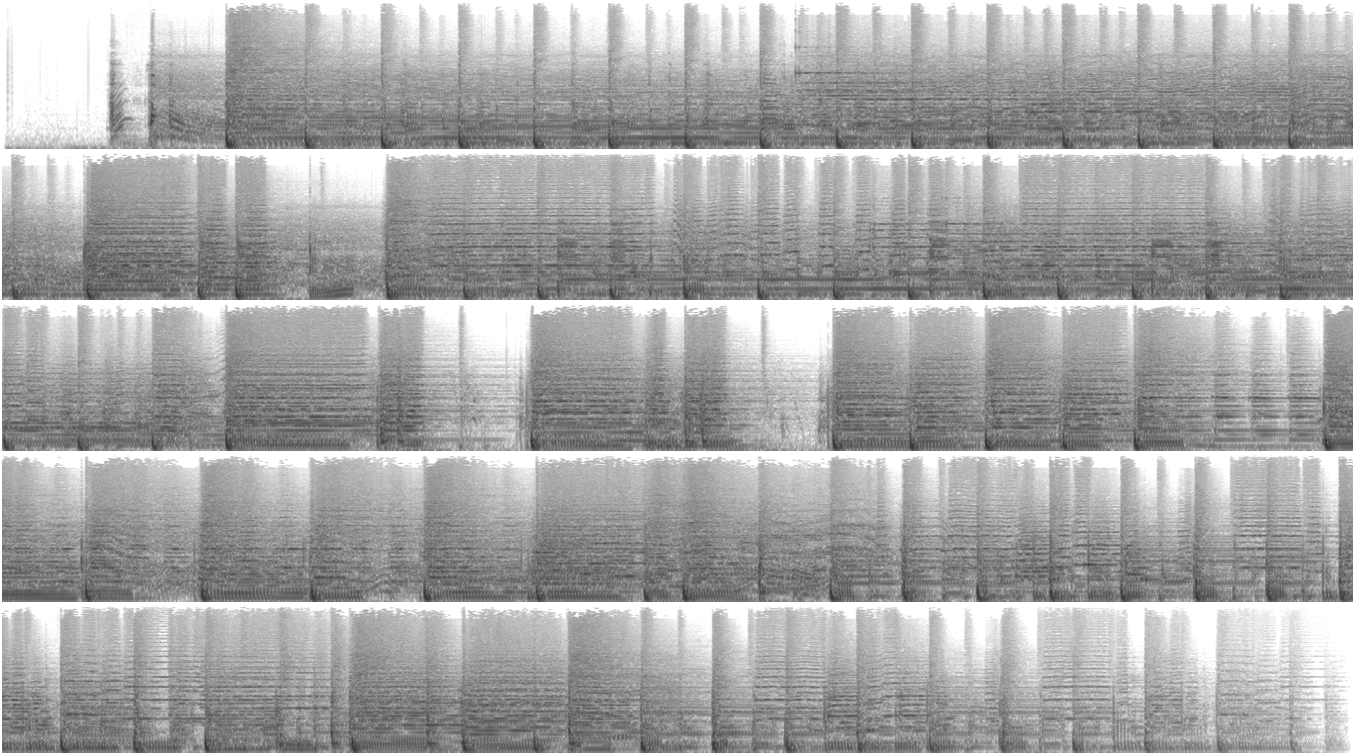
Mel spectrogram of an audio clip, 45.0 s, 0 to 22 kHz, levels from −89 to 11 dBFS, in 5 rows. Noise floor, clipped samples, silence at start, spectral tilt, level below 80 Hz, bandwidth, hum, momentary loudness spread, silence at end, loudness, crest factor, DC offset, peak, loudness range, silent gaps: -55 dBFS; under 0.1%; 0.7 s; -4.5 dB/octave; -32 dBFS; over 20 kHz; none; 7 LU; 0.35 s; -20 LUFS; 18 dB; under 0.1%; -2 dBFS; 3 LU; none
